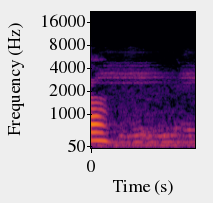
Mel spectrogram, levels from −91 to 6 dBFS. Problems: constant background noise, continuous background conversations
